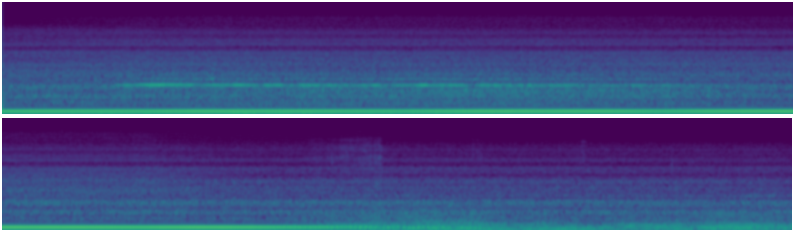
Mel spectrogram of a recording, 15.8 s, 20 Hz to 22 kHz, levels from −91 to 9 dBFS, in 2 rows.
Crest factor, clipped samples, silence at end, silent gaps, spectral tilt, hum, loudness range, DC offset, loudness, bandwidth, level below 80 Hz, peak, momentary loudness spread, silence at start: 8 dB; under 0.1%; 0 s; none; -9.5 dB/octave; none; 14 LU; under 0.1%; -24 LUFS; 4.9 kHz; -44 dBFS; -16 dBFS; 18 LU; 0 s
